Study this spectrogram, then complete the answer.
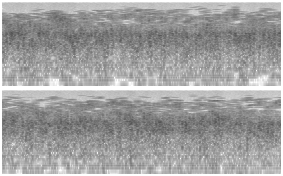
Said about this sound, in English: These first responders do it every single day. So let's give them a round of applause, because they deserve it.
